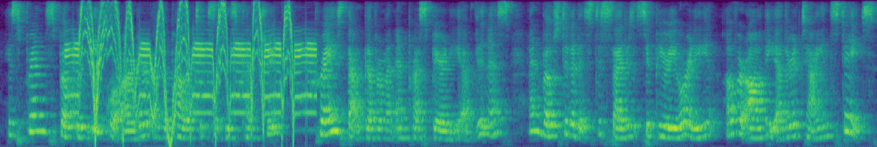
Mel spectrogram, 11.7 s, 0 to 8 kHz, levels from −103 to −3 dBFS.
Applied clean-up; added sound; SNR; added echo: none; Scratching (performance technique); -4 dB; reverberation time 0.6 s.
